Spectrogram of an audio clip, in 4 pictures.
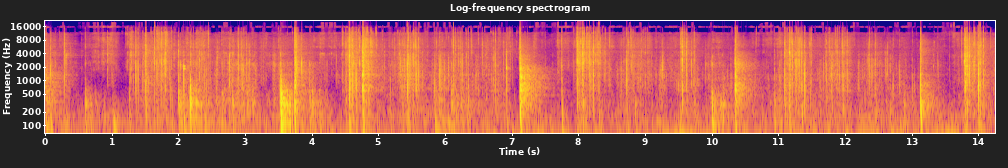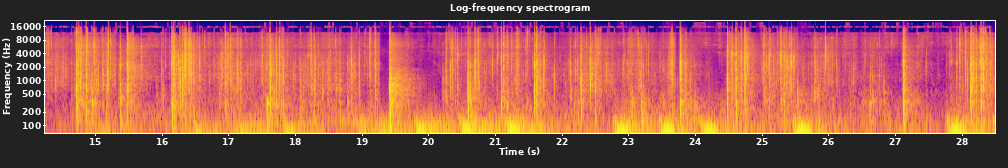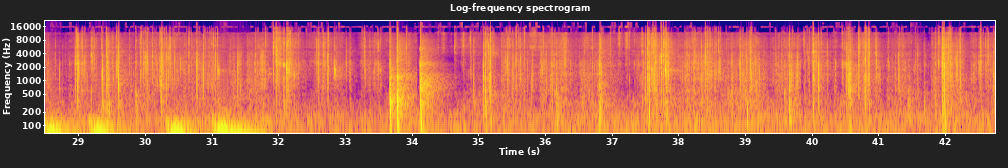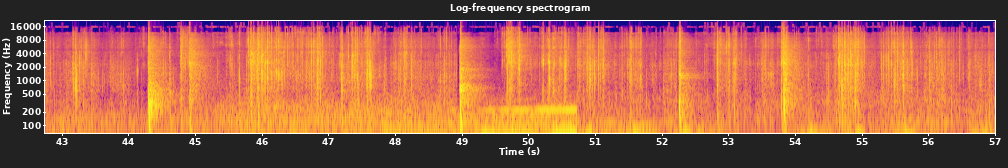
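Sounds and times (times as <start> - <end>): blocks crunching and crumbling: 0.0 - 57.0
low thumps: 16.4 - 32.3, 47.2 - 53.0.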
